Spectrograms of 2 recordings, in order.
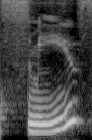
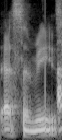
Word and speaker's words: SME: work with our clients we affectionately call Smee which stands for subject matter experts have you heard that term before I have but I've never heard it said phonetically I've always just said smmes but Smee is kind of cool yeah we call them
